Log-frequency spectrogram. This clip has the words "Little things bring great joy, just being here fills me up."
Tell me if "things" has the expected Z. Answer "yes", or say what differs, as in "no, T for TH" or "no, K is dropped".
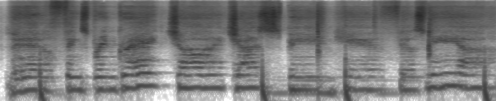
yes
